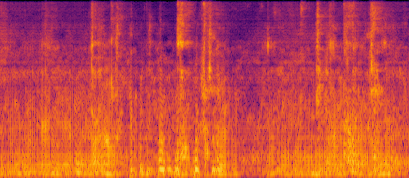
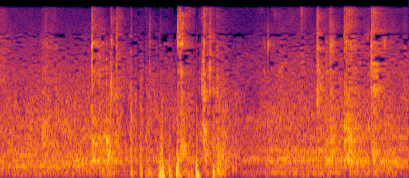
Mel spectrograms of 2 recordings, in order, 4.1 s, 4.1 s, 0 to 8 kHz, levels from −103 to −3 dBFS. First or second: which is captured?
second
